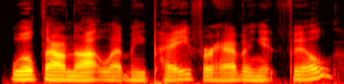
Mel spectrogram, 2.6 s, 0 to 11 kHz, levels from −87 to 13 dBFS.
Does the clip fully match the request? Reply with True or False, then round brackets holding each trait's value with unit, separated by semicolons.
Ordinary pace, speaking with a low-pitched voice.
False (230 wpm; 130 Hz)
